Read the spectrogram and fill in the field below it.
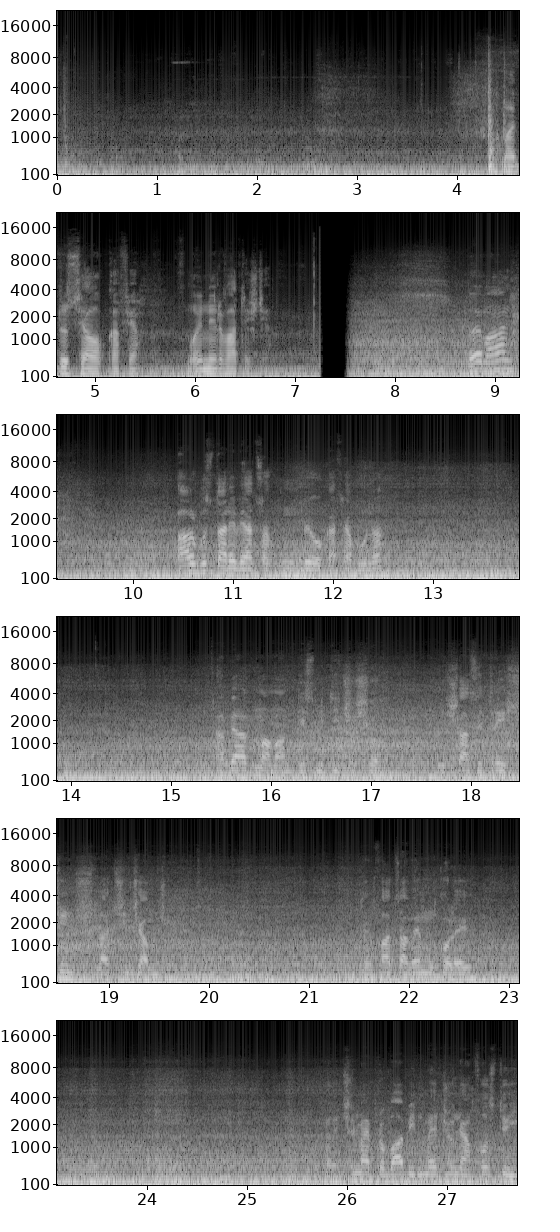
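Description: A truck engine rumbles steadily, heard from inside the cab.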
